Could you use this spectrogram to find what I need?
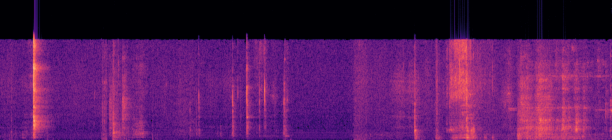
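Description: A plastic board clicks and rattles as it is pulled out of a small vise.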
